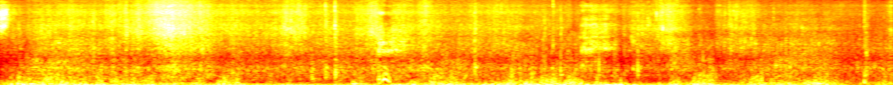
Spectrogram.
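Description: Strong southwest monsoon wind roars across the open Pacific while ocean waves surge and wash around a boat, a continuous loud rush with heavy wind buffeting on the microphone and no voices.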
